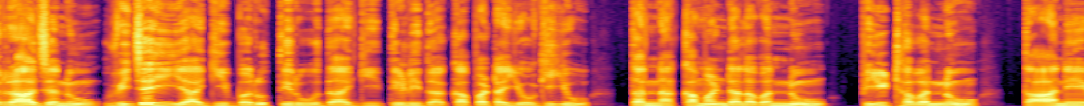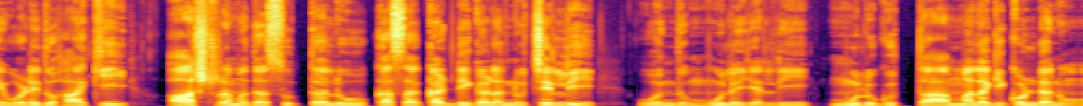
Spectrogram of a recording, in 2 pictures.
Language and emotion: Kannada, neutral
